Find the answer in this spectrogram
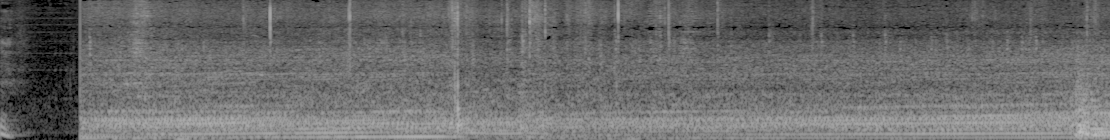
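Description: Car engine running steadily, heard from inside the car as a low rumble and hum, cutting in abruptly about half a second in.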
